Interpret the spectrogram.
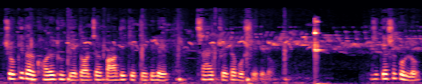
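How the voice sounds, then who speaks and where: A man's voice: fairly high pitch, moderate pace, noisy background. A man narrating a ghost story dramatically in the first person, as a storyteller. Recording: music behind the voice.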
